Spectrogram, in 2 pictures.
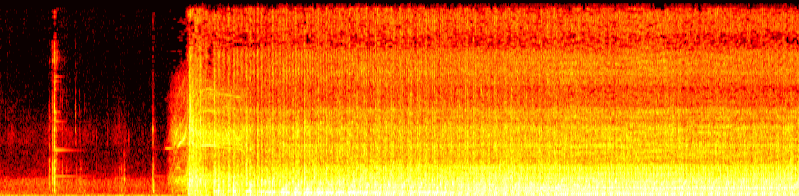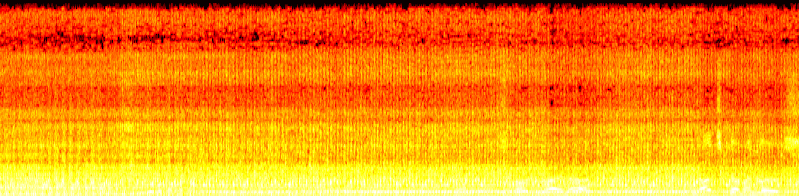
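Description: An old Mercury engine turns over and catches after a quiet moment, then settles into a loud, steady idle with a rough mechanical rattle that continues to the end.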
